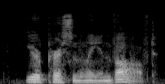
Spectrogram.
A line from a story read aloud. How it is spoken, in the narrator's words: said Breckenridge coldly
